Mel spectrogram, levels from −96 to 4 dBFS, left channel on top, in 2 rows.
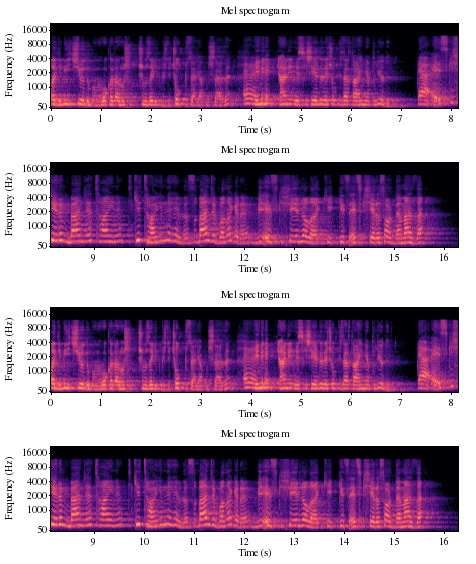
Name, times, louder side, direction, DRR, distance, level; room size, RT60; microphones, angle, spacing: voice 1, 0.0-6.8, right 1 dB, 35° right, 9 dB, 1.9 m, -25 dB
voice 2, 3.8-4.3 7.3-15.5, right 1 dB, 20° right, 8 dB, 1.5 m, -26 dB
23.5 x 19.0 x 9.9 m, 1.1 s
head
